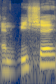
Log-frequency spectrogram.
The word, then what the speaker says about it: Anwisye: jamie birdish i am here with coach uh and shea is that how you pronounce it yes all right and we're gonna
